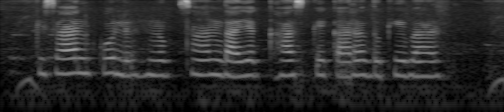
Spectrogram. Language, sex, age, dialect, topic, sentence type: Bhojpuri, female, 18-24, Northern, agriculture, statement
